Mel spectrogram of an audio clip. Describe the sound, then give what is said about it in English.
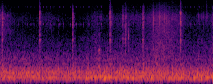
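Steady engine and road rumble from inside a car driving in North America, with faint, brief rattles and clicks ticking in now and then. No one speaks. “Some dude talking whatever in his car while driving.”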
